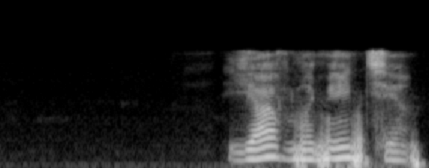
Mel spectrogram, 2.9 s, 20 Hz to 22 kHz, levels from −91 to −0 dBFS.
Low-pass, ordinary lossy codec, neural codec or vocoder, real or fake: 7.2 kHz; none; codec, 16 kHz in and 24 kHz out, 2.2 kbps, FireRedTTS-2 codec; fake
